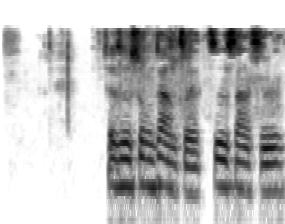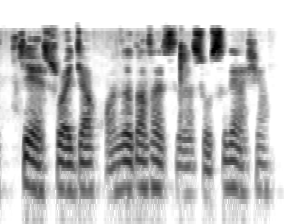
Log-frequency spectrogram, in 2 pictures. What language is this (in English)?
Chinese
